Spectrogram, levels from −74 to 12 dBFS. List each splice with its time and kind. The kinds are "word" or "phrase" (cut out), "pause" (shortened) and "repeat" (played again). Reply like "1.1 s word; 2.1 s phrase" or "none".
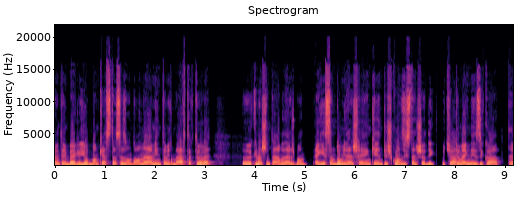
2.3 s word; 6.6 s word; 8.0 s word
